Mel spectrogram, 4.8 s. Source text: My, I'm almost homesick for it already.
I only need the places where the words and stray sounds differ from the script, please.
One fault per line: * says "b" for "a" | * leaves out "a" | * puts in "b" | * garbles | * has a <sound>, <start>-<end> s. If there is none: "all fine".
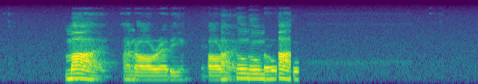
* leaves out "almost homesick for"
* garbles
